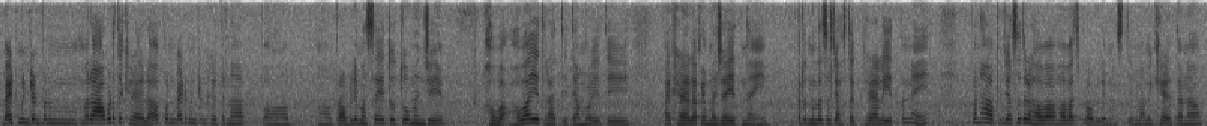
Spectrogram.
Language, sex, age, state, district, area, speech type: Marathi, female, 18-30, Maharashtra, Ratnagiri, rural, spontaneous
